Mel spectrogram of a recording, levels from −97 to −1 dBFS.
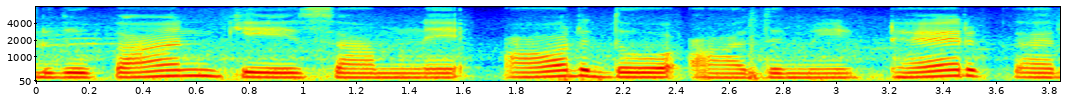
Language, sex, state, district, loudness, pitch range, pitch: Hindi, female, Maharashtra, Mumbai Suburban, -15 LUFS, 175-195 Hz, 185 Hz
